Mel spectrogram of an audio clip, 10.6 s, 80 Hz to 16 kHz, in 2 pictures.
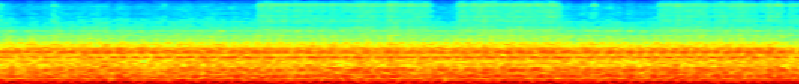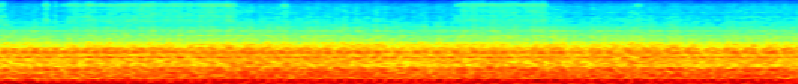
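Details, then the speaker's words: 1990 Ford F-Superduty, naturally aspirated 7.3 IDI diesel, revved to about 2,000 rpm: flat, lumpy drone lacking punch, poor throttle response, as if on half the cylinders; suspected bad injection pump or injectors after water in the fuel, unconfirmed. "come on it's very uh it's backlusting and uh oh throttle response it it sounds like it's not running on all cylinders"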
